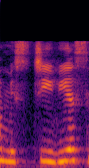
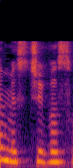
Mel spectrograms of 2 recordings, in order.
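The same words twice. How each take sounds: First: "मिस्चीवियस" with an extra i sound, ending vi-yus; mispronunciation. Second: "मिस्चीवस" in three syllables, ending in plain vus; correct pronunciation. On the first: Teacher showing students the wrong form, mispronounced with extra syllable. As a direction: say "मिस्चीवियस" in four syllables, mis-chee-vi-yus. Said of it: "मिस्चीवियस नहीं होता". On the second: Teacher giving students the correct form, pronounced mis-chee-vus. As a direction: say "मिस्चीवस" with no i before the final us. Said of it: "मिस्चीवस होता है". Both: Shown as a demonstration.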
